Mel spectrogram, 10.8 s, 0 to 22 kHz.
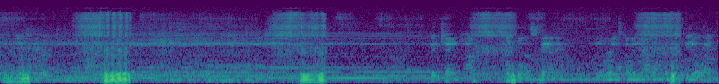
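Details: A sleeping dog named Cash snores with rhythmic rattling sounds, roughly 20 breaths a minute, over faint steady background tones.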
